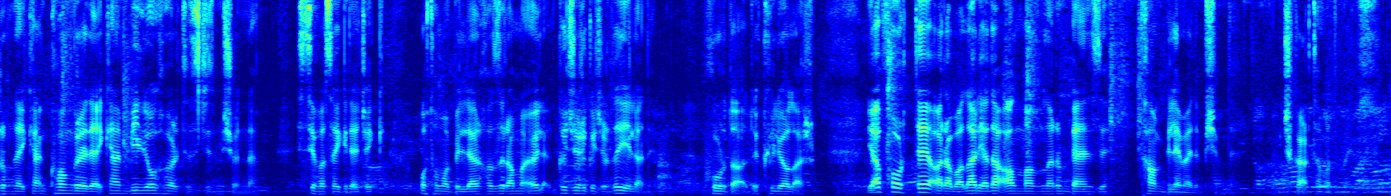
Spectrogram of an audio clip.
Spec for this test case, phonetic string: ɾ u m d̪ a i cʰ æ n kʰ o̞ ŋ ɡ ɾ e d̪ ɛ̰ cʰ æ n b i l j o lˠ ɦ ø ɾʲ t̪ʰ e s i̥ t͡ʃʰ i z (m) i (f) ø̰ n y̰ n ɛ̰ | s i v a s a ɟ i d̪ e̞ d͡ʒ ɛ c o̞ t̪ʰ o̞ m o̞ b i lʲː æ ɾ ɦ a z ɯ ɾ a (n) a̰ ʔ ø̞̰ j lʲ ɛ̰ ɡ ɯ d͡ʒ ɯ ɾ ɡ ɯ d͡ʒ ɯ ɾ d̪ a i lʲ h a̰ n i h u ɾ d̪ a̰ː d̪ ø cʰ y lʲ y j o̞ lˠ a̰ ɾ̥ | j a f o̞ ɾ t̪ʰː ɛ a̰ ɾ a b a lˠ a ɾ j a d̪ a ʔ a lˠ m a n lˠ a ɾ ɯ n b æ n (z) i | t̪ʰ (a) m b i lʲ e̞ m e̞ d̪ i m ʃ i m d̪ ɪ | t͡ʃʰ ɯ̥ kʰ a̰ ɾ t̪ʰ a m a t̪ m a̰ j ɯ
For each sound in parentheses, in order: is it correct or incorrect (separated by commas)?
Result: correct, incorrect, incorrect, correct, correct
